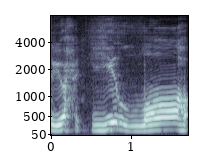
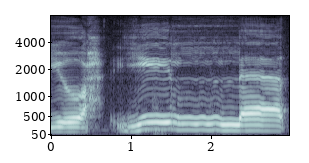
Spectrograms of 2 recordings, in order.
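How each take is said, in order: First: The L in Allah is heavy and full. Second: The L in Allah is thin and light. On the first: The speaker calls it wrong. "ইউহয়িল্লাহ হবে না" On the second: The speaker calls it right. "সেজন্য এটা হবে বারিক"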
